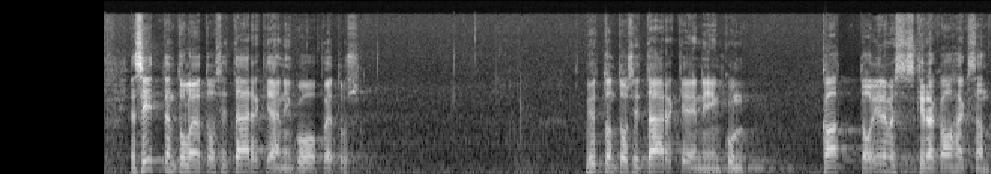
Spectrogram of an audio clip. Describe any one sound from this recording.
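A middle-aged man speaks calmly in an echoing hall.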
